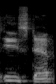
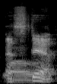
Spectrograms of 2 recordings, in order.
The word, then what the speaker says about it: Estep: joined us is Estep who we just now taught Connie how to pronounce it e-step not a step I want to make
